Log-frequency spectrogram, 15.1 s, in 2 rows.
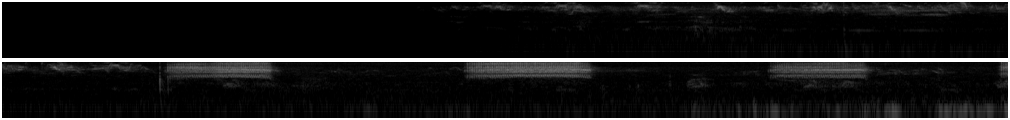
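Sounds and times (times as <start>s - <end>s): small birds chirping: 3.3s - 15.0s
magpie harsh call: 8.8s - 9.6s, 11.0s - 12.1s, 13.3s - 14.2s.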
